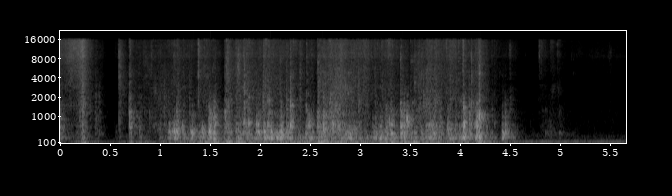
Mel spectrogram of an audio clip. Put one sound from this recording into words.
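Hands stir through a tub of chopped vegetable cubes, which rustle and clatter softly.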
